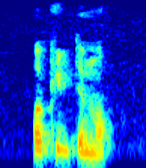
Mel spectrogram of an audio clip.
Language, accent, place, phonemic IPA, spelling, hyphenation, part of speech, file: French, France, Lyon, /ɔ.kyl.tə.mɑ̃/, occultement, o‧ccul‧tement, adverb, LL-Q150 (fra)-occultement.wav
- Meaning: occultly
